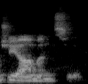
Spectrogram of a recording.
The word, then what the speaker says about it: geomancy: A lot of the languages that English takes words from would give you the pronunciation geomancy, because putting the accent on that second to last syllable is the case from some languages, but not from Greek.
